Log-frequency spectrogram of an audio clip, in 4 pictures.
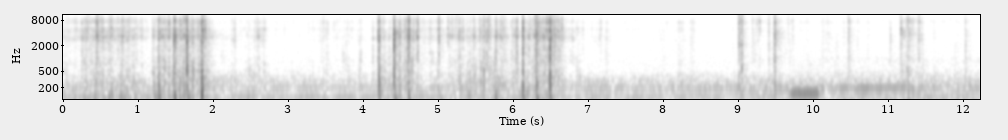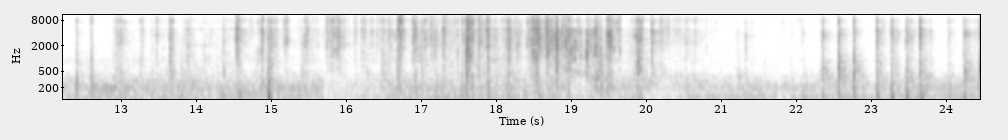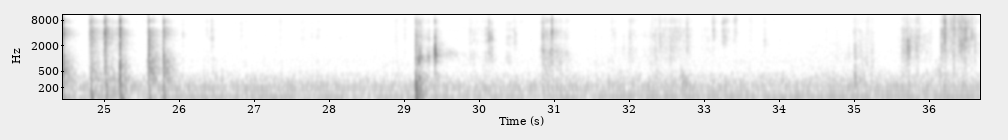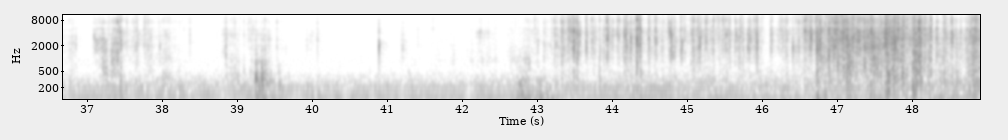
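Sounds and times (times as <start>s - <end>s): plastic wrappers crinkling: 0.0s - 7.3s, 9.0s - 20.9s, 35.0s - 40.0s, 43.0s - 48.9s.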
